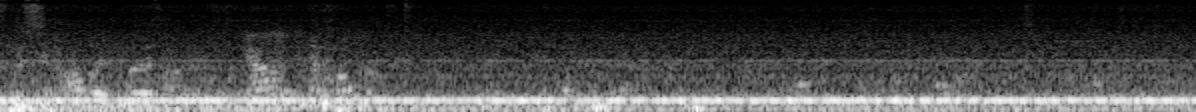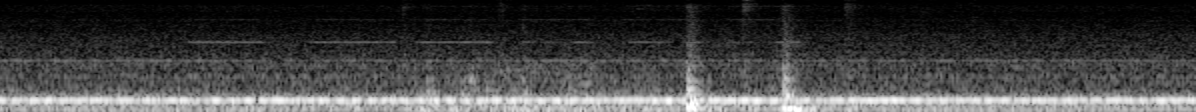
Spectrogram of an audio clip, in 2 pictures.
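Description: A bus engine hums steadily while idling.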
